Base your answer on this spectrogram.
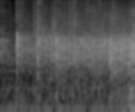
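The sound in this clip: Audience applause welcoming a guest speaker introduced by a pastor: faint, steady clapping from a crowd that holds at an even level for about two seconds, with no voices over it.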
